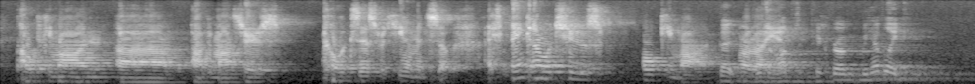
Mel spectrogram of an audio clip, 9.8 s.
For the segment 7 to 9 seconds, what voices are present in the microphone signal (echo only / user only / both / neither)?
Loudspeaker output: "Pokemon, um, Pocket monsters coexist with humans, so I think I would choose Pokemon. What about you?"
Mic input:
both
